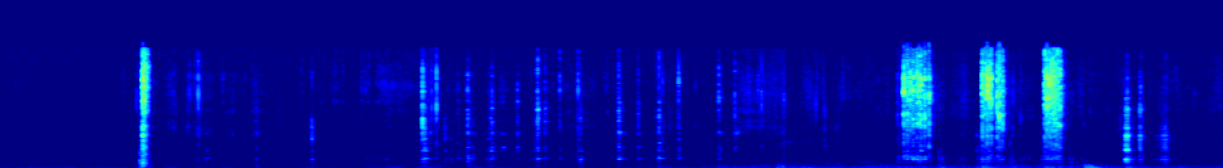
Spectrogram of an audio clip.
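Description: A sharp metallic click as a countersunk steel screw is set into the cast-iron vise base with tweezers. Then quiet ticking and a few short scraping bursts as the screw is driven in from underneath with a screwdriver.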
